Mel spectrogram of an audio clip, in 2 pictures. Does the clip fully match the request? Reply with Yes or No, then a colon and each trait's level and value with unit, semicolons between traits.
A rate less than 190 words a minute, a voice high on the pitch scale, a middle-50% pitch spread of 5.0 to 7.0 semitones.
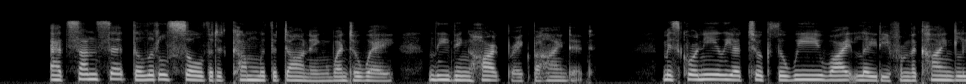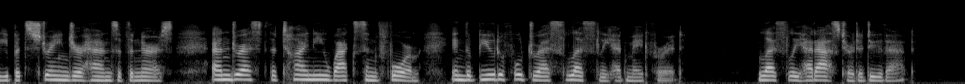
No: average, 170 wpm; high, 195 Hz; average, 2.7 semitones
